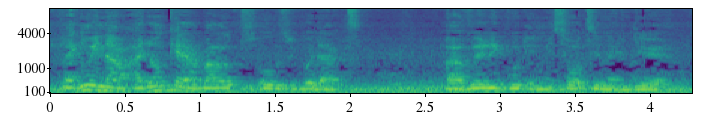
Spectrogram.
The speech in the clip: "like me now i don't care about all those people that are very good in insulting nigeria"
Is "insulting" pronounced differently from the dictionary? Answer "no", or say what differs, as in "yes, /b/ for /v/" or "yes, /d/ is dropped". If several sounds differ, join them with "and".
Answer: yes, /n/ is dropped and /l/ is dropped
